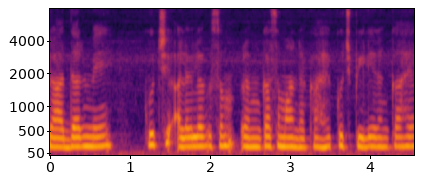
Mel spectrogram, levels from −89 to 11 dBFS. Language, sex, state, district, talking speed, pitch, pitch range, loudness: Hindi, female, Maharashtra, Gondia, 210 wpm, 190 Hz, 185-200 Hz, -14 LUFS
